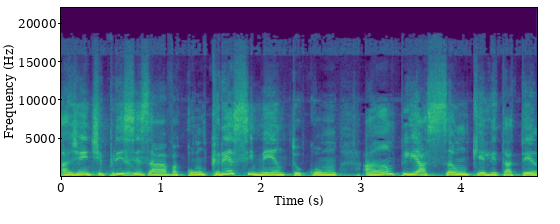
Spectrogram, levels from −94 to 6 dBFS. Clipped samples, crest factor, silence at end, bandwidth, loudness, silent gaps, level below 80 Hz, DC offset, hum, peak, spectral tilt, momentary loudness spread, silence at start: under 0.1%; 8 dB; 0 s; 17.5 kHz; -12 LUFS; none; -26 dBFS; under 0.1%; none; -4 dBFS; -5 dB/octave; 3 LU; 0 s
